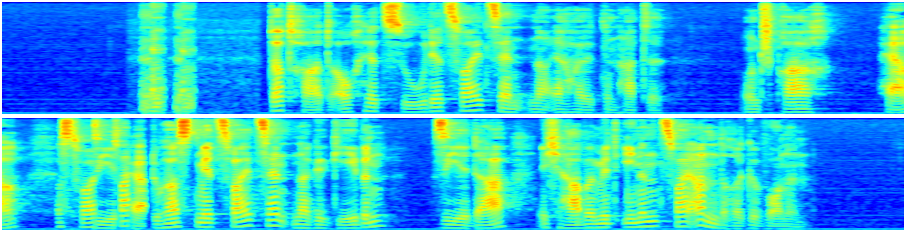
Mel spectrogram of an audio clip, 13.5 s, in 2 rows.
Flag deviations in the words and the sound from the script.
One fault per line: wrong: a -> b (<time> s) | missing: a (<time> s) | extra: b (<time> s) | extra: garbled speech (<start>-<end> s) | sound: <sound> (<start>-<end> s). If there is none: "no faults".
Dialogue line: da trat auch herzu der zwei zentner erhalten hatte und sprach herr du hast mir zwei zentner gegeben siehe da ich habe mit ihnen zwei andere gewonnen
sound: laugh (1.0-1.5 s)
extra: garbled speech (7.2-7.8 s)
